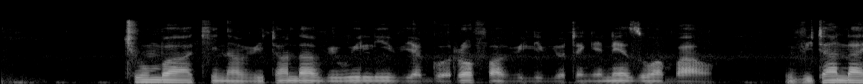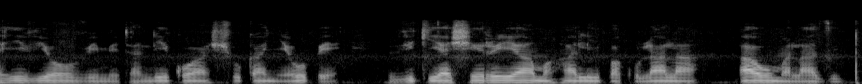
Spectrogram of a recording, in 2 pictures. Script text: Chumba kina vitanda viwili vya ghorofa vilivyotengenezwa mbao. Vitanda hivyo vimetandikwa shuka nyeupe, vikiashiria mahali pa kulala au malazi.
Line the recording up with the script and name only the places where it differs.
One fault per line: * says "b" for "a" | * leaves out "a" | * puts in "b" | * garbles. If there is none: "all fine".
all fine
